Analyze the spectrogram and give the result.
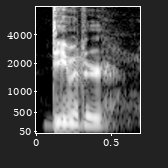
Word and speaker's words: Demeter: Yeah, Demeter. – Demeter. – Yeah. – I didn't pronounce it right. – Yeah, no, long E.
